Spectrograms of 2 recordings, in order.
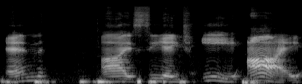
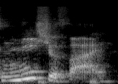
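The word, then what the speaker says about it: niche: I would spell it n i c h i FY I don't know if that matters at all oh no nichy no Nichi I don't know anyway you're saying wrong it's Nishi n now it'll be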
